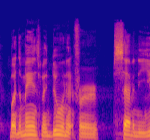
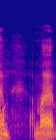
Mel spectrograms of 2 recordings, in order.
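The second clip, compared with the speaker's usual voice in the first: normal talking voice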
